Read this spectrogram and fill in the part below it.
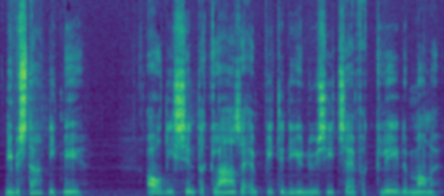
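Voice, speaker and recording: An older man voicing a calm, frank mother in a read-aloud story, in his own husky voice. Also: mid-range voice, unhurried. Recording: reverberant studio recording.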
